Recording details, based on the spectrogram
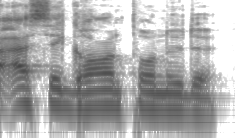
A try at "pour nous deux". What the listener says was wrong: Assez grande pour nous deux. Pour nous deux.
